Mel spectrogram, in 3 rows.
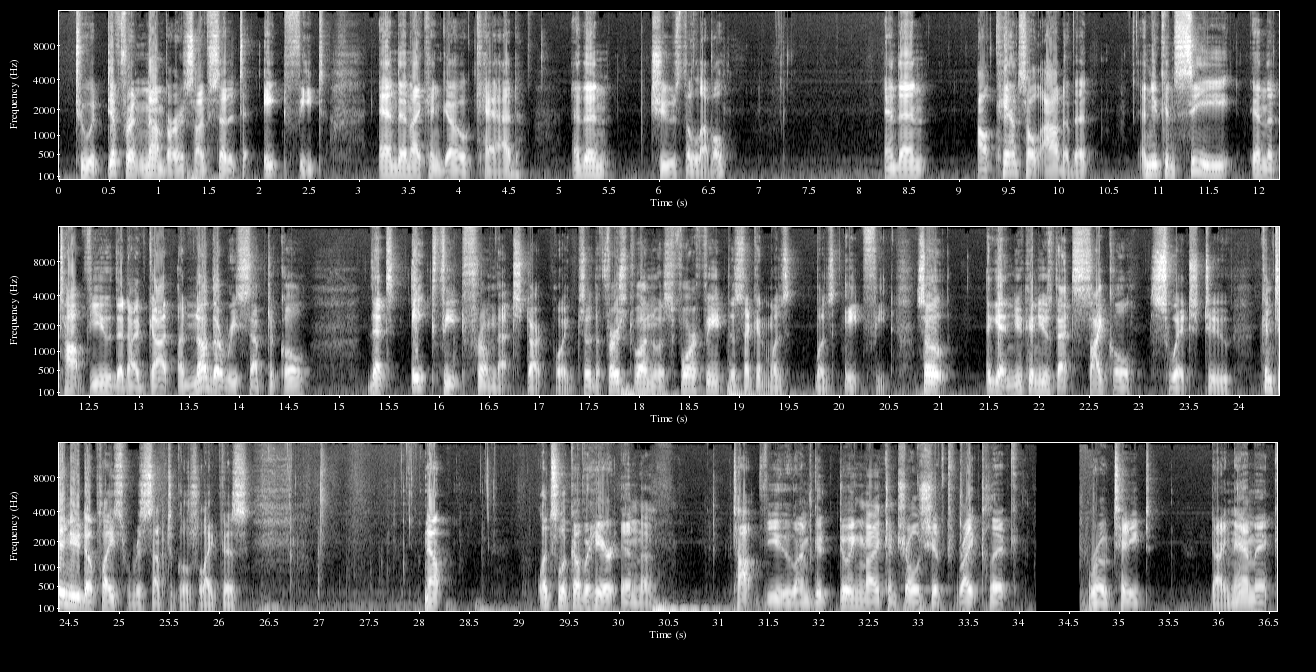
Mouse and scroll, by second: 10.3-26.6 drag.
